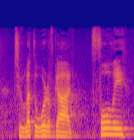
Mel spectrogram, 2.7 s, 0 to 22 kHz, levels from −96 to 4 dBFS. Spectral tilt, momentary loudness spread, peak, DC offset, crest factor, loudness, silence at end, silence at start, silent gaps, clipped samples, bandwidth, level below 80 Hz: -7 dB/octave; 18 LU; -2 dBFS; under 0.1%; 18 dB; -19 LUFS; 0 s; 0.1 s; none; under 0.1%; 10 kHz; -54 dBFS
